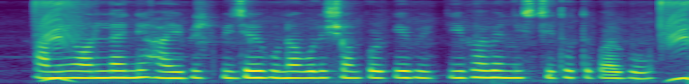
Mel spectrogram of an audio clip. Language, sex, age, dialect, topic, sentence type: Bengali, female, 18-24, Northern/Varendri, agriculture, question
